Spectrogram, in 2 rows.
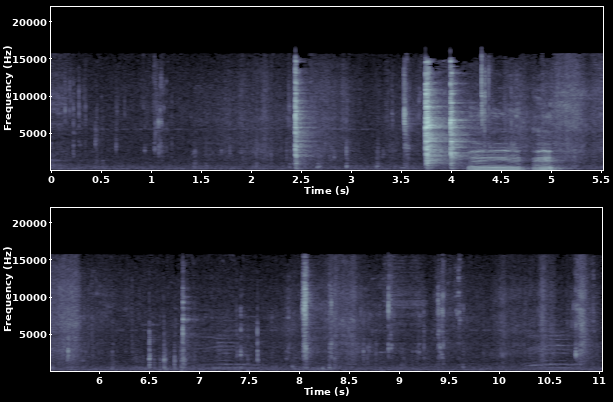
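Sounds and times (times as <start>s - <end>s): person chewing meat: 0.0s - 3.7s, 7.9s - 11.0s
person humming mm: 4.2s - 5.2s.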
